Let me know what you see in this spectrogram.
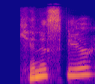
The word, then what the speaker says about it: kinesphere: And you write about the impact technology has on our kinesphere. Am I saying that right? – Mm-hmm.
